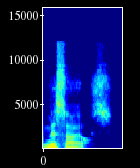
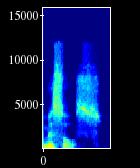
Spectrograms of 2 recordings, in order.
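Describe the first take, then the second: First: It has an English pronunciation. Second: It has an American pronunciation.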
